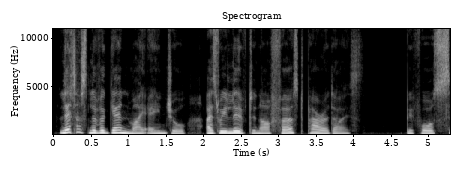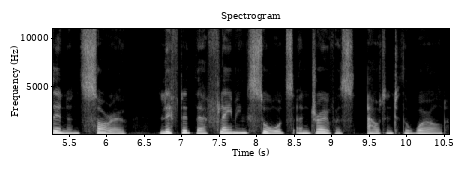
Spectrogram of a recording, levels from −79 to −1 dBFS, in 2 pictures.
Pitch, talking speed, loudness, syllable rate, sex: 175 Hz, 160 wpm, -19 LUFS, 4.5 syllables/s, female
